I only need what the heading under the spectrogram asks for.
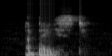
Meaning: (adjective) 1. Humbled; lowered, especially in rank, position, or prestige 2. Synonym of abaissé; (verb) simple past and past participle of abase
- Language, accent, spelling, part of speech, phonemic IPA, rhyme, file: English, Southern England, abased, adjective / verb, /əˈbeɪst/, -eɪst, LL-Q1860 (eng)-abased.wav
